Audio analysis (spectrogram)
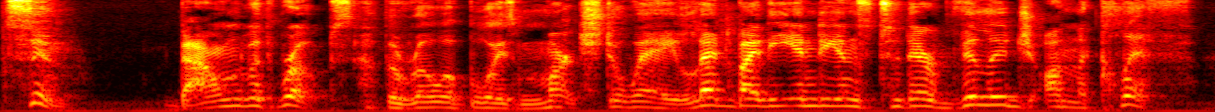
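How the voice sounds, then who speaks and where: Husky, highly animated male storyteller. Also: a little slow. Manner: theatrical, with acted sound words. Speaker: children's storyteller.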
